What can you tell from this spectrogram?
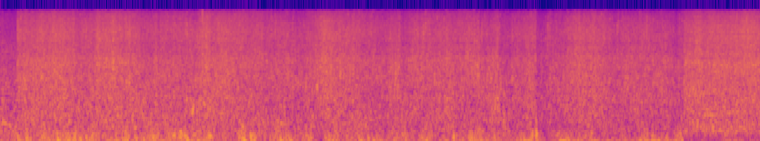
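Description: Wind buffeting the microphone and water rushing past the hull of a moving boat, a loud, even rush with a heavy low rumble that drops off abruptly about five seconds in.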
